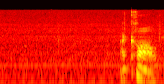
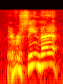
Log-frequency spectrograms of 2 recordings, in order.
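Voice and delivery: high mocking question; 12 semitones higher than usual. Real, not acted. High mock voice, timbre changed.

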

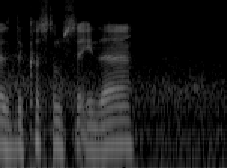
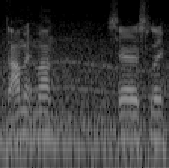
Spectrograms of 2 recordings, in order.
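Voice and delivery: loud, higher frustrated shout; angry outburst; 6 semitones higher, 6 dB louder than usual. Real, not acted. Gamer yelling at the game after a glitch, angry shout. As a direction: blurt it out furious at the game.

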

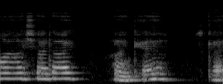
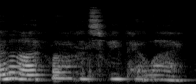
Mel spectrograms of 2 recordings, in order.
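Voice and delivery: usual speaking voice

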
